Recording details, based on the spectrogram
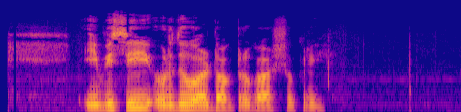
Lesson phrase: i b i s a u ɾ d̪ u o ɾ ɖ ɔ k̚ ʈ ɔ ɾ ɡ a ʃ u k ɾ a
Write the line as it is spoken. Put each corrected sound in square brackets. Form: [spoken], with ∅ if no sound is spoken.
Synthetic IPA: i b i s [i] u ɾ d̪ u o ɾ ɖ ɔ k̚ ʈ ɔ ɾ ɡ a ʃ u k ɾ [i]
